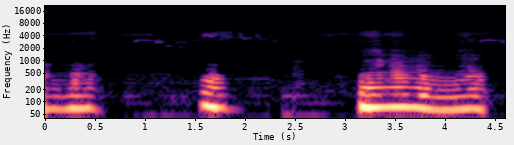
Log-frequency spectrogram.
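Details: Giraffe giving low hums: a short burst, a brief deep pulse, then a longer sustained drone rich in harmonics. A thin, high chirping chorus runs underneath.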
